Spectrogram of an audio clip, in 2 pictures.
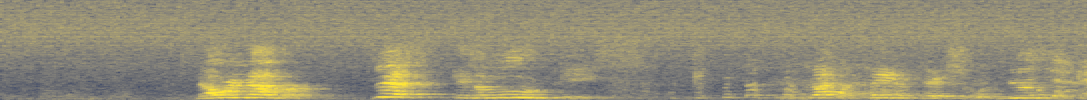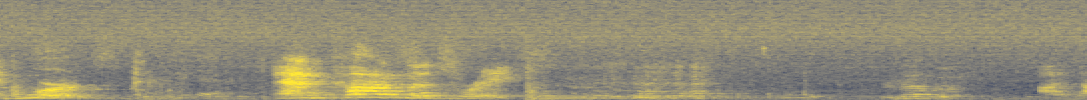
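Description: Young performers speak lines loudly on a stage, heard from the audience.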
